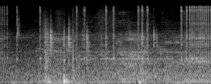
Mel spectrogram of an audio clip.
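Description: Conventional fishing reel cranked under heavy load from a hooked sturgeon, its gears clicking, with a couple of sharper knocks. A steady low hum runs underneath.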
